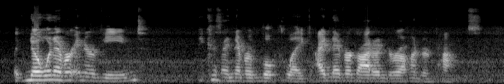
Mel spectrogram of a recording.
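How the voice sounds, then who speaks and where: A woman speaks with fairly low pitch and ordinary pitch variation. Noticeable background noise is present. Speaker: vlogger. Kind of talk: personal vlog storytelling. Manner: rambling, hesitant.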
